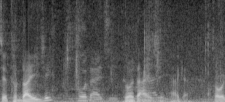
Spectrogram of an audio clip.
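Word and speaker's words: 東大寺: to the temple now Yeah How do you pronounce it todaiji todaiji todaiji okay So we're going to the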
